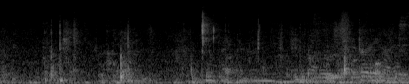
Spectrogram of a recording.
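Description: A woman greets people and laughs softly.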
